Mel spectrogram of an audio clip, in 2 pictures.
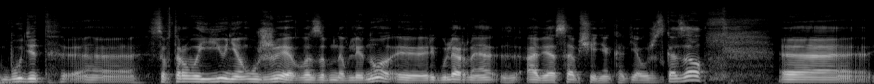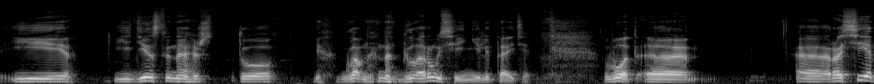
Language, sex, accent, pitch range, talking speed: Russian, male, native, 105-130 Hz, 70 wpm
